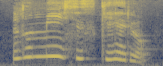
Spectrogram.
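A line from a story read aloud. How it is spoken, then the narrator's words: Desperate exclamation. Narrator (Russian): наконец воскликнула Поллианна в отчаянии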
